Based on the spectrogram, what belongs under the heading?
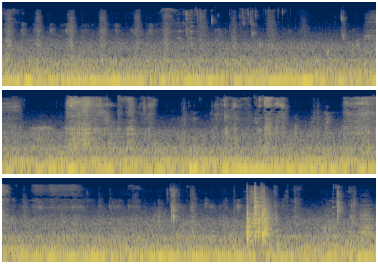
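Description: Close-miked eating by hand: chewing, lip smacking and finger licking, with many small wet clicks and a few louder smacks, over a steady low hum.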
